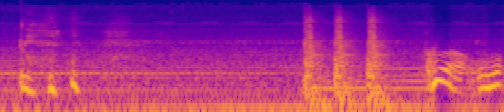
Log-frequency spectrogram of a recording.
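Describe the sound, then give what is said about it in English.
Three sharp, forceful knocks as Wes Hendricks raps his knuckles on Jim Ed's door to wake him, in quick succession and loud, with brief bits of a voice just before and after. “Wes Hendricks's knuckles rapped fiercely against Jim Ed's door.”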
